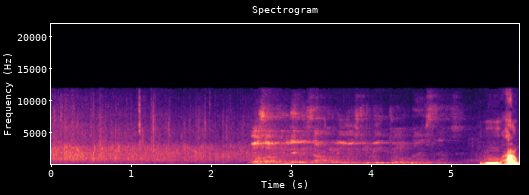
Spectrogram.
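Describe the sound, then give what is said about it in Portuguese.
A church audience applauds during a sermon with a steady, even patter of clapping that gradually thins out as a man starts talking over it, his voice rising louder at the very end. “É bom que são aplaudir.”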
